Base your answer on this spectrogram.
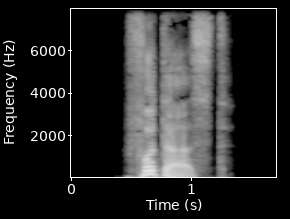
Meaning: second-person singular present of futtern
- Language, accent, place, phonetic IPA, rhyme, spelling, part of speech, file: German, Germany, Berlin, [ˈfʊtɐst], -ʊtɐst, futterst, verb, De-futterst.ogg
